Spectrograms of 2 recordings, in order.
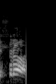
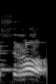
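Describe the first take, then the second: First: Said in the usual way. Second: "श्र" drawn out, sibilant then rolled r; correct pronunciation. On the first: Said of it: "जल्दबाजी में मत बोलिए". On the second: Shown as a demonstration. Teacher warning against haste, "श्र" carefully stretched. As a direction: say "श्र" unhurriedly, both consonants audible. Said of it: "इसका pronunciation होता है".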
